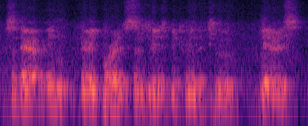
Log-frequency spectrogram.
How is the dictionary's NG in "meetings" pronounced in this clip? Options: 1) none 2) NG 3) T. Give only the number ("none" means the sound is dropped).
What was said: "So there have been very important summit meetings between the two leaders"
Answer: 1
